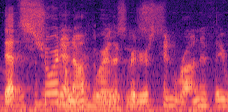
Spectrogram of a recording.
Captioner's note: background chatters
